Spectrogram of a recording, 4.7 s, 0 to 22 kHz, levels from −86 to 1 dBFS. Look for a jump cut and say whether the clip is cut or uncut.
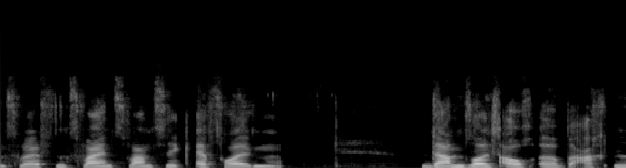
cut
